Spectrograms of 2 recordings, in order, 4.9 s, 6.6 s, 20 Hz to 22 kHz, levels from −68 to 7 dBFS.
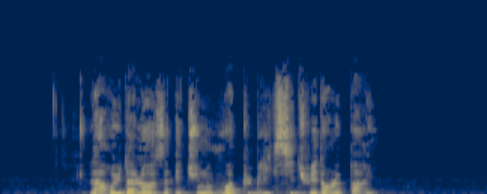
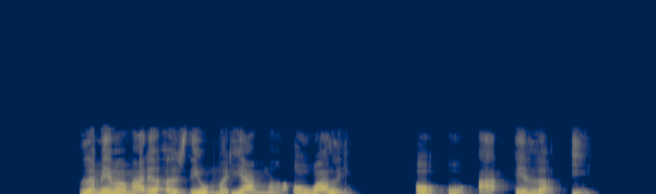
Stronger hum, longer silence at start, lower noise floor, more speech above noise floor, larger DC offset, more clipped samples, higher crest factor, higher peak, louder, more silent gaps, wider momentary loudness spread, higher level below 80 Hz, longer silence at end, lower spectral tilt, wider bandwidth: neither; second, 0.55 s vs 0.8 s; second, -58 dBFS vs -88 dBFS; second, 39 dB vs 71 dB; neither; neither; about the same, 20 dB vs 16 dB; about the same, -2 dBFS vs -2 dBFS; about the same, -18 LUFS vs -17 LUFS; second, none vs 4.06-4.14 s; second, 8 LU vs 11 LU; about the same, -54 dBFS vs -58 dBFS; first, 1.1 s vs 0.65 s; second, -3.5 dB/octave vs -6 dB/octave; first, 15.5 kHz vs 8 kHz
